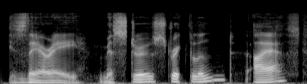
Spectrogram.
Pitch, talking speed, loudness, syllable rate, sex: 110 Hz, 135 wpm, -17 LUFS, 3.9 syllables/s, male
